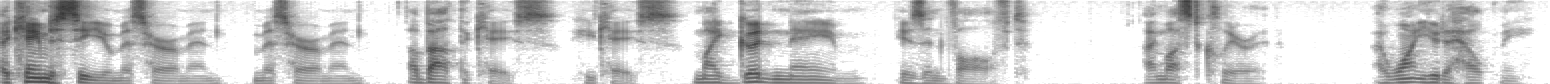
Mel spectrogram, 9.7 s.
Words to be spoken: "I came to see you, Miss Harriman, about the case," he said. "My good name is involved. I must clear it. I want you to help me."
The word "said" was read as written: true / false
false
